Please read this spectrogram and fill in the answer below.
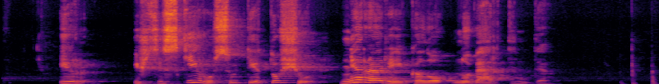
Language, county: Lithuanian, Vilnius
